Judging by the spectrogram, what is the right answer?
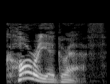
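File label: "choreograph", British English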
